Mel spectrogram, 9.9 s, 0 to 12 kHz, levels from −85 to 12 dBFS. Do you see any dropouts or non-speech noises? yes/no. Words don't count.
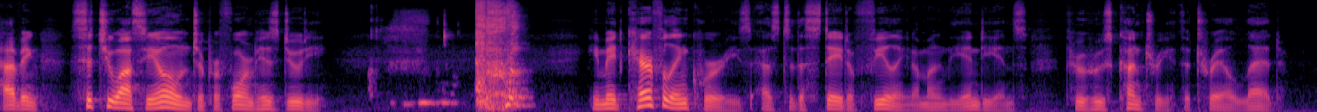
yes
